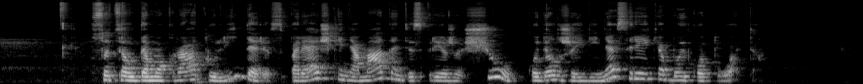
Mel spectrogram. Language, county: Lithuanian, Vilnius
